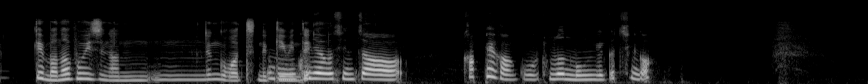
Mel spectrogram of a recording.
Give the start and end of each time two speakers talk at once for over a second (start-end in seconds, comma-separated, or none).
none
